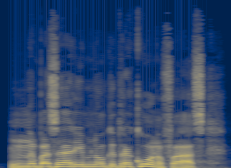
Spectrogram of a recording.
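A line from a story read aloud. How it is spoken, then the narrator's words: Mumbled. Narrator (Russian): промямлил я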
